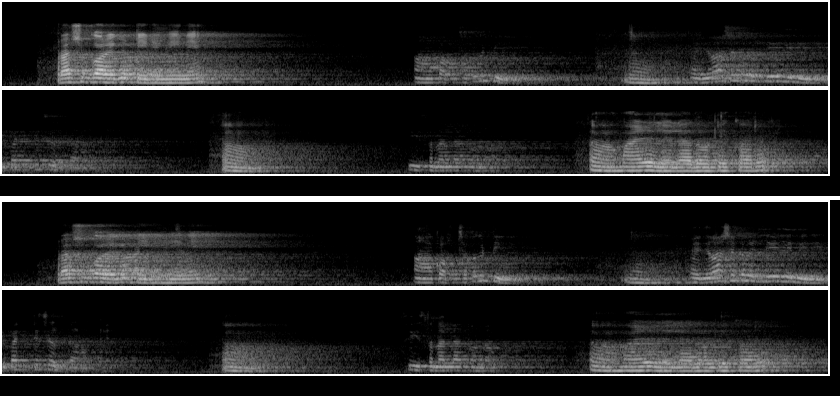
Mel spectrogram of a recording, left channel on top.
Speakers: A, on the left (about 45°); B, on the right (about 65°).
A: പ്രാവശ്യം
B: ഇന്നും
A: കൊറെ കിട്ടിനോ
B: നാളെയൊക്കെ ഒപ്പിച്ചാ
A: മീന്
B: ആഹ കൊറച്ചൊക്കെ കിട്ടീന്
A: ആഹ്
B: കഴിഞ്ഞാപ്രാവിശ്യൊക്കെ വല്യ വല്യ മീനെനി ഇത് പറ്റെ ചെറുതാണൊക്കെ
A: ആഹ്
B: സീസൺ അല്ലാത്തോണ്ടാവും
A: ആഹ മഴെലല്ലേ അതോണ്ടാകാരം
